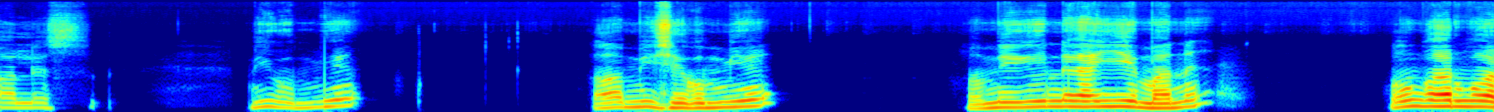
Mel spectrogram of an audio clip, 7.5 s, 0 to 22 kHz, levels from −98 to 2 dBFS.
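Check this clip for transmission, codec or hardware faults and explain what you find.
One fault stands out in this speech clip: a microphone volume step-up at 1.62 s. At that instant the call software, judging the microphone too quiet, raised the device's input gain in a single jump of about 7 dB rather than ramping it gradually. Because the change happens before any processing separates voice from surroundings, the speech and the background noise floor both become abruptly louder together, producing an audible level jump mid-stream.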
